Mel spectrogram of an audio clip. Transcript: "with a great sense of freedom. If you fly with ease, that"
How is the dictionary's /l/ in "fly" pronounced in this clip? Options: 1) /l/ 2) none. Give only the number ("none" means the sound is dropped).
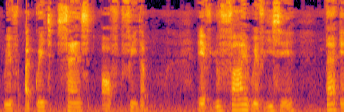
2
